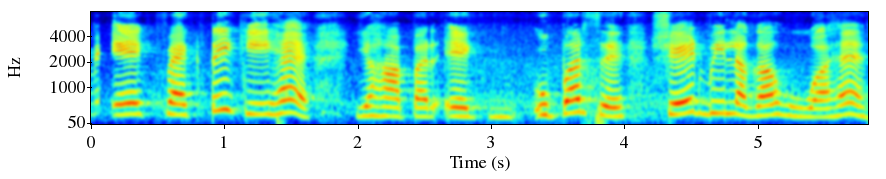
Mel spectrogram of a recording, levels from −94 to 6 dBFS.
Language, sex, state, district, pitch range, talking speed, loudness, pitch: Hindi, female, Madhya Pradesh, Dhar, 245-310 Hz, 145 wpm, -15 LUFS, 275 Hz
